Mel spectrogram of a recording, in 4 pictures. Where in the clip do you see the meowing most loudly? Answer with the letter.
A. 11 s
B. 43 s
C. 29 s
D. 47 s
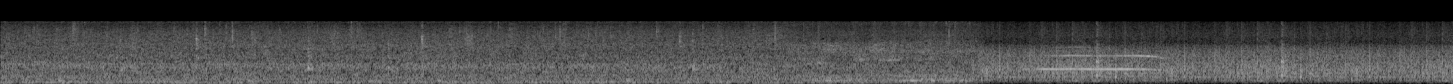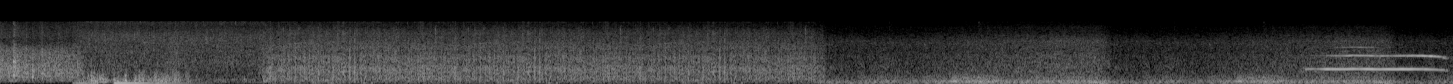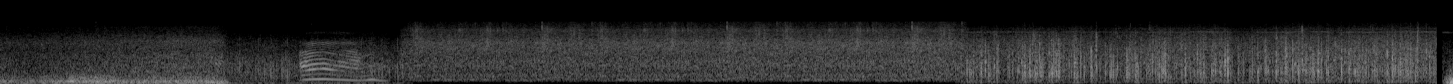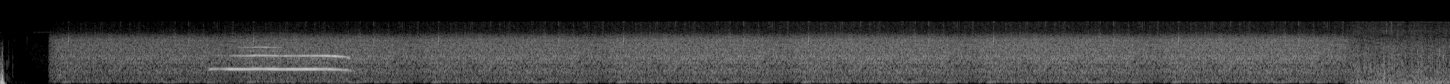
D.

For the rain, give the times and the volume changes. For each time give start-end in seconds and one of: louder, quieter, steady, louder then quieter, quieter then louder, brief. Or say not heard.
0.0-58.0 quieter then louder.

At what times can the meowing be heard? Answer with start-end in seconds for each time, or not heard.
10.4-11.7, 27.6-29.1, 45.6-47.1.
